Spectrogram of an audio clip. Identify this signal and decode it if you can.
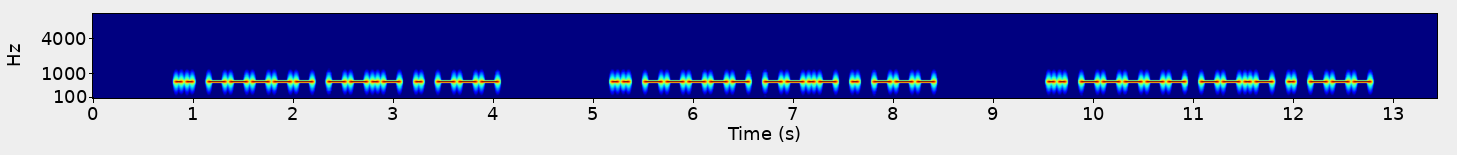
Morse code, heard as a keyed tone, about 22 wpm, 700 Hz. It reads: I0QEO I0QEO I0QEO
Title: DXCC-100 Call Signs - 5 Characters - Repeated 3x - 22wpm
